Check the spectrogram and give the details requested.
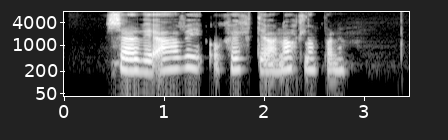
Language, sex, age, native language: Icelandic, female, 20-29, Icelandic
